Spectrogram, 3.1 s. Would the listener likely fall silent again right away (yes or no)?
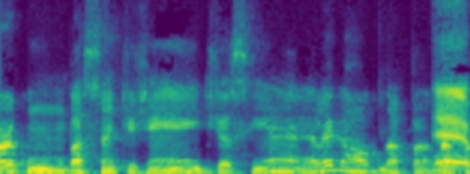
no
